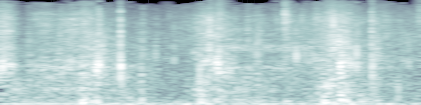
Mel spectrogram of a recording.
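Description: Footsteps crunching on a gravel road, a run of faint irregular steps over a steady low rumble.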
